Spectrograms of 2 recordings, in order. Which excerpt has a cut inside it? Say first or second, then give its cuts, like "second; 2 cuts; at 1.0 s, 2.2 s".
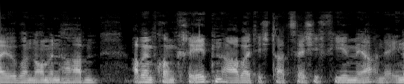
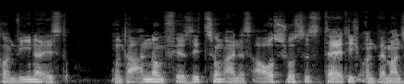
first; 1 cut; at 1.2 s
